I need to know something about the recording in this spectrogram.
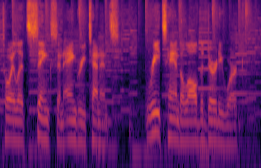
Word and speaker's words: REIT: estate investment trusts or REITs pronounced REITs but not quite the same as the sound you make when you accidentally stub your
